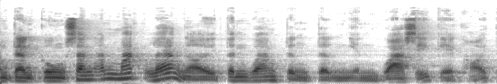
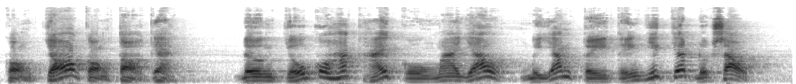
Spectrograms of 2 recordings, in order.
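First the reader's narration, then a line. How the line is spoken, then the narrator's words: Angry snort. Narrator (Vietnamese): Hồng Trần Cuồng Sanh hừ lên một tiếng giận dữ nói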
